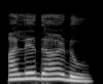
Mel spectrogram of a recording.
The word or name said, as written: ಅಲೆದಾಟ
